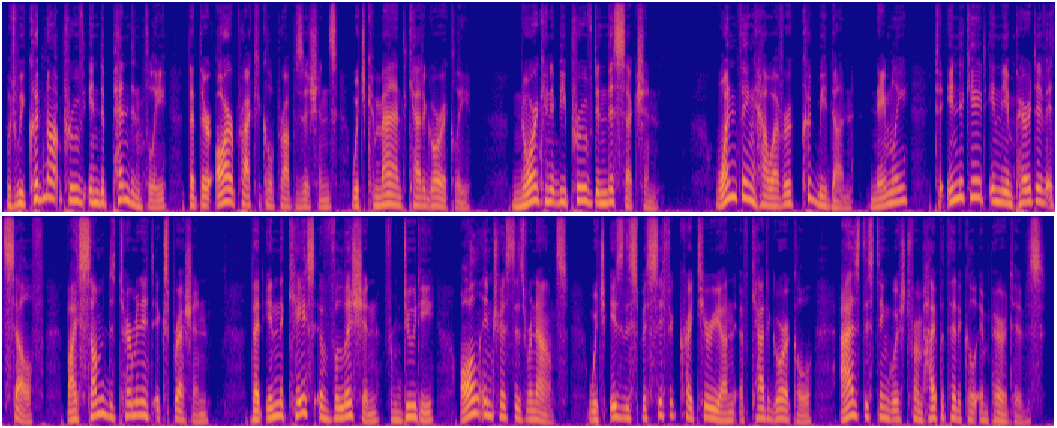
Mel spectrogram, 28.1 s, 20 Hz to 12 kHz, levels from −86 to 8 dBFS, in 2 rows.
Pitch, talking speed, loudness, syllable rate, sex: 150 Hz, 135 wpm, -22 LUFS, 5.4 syllables/s, male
